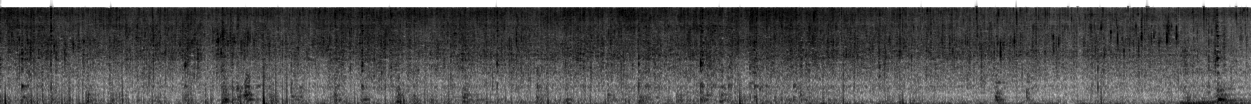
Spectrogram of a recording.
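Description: Chopped onions fry in a pan alongside broken-up fish head, giving a dense, continuous sizzle with small crackles and occasional stirring scrapes, close and steady throughout.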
